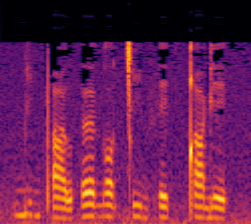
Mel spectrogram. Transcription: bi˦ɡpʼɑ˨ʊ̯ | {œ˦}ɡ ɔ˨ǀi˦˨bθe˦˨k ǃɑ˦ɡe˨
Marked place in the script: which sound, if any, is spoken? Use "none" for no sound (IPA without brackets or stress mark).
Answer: œ˦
